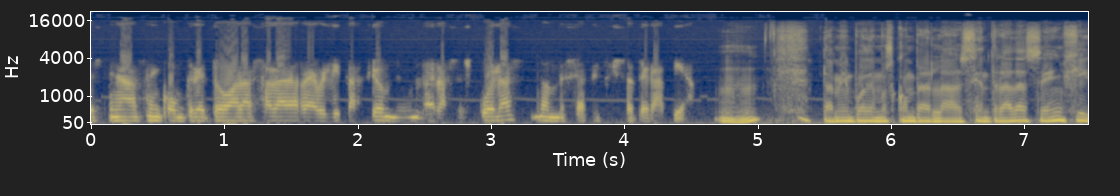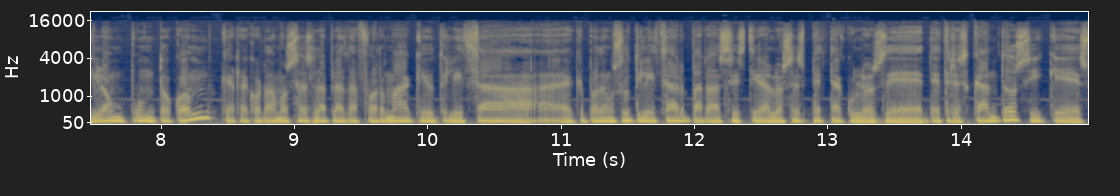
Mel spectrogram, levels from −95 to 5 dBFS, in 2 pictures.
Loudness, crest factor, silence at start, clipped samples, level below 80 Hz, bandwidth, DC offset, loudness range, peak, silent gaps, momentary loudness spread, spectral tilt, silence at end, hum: -16 LUFS; 10 dB; 0 s; under 0.1%; -42 dBFS; 19 kHz; under 0.1%; 4 LU; -6 dBFS; none; 6 LU; -4.5 dB/octave; 0 s; none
